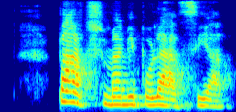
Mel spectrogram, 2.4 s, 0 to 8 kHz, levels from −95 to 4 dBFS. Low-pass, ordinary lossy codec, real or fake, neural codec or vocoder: none; none; fake; codec, 16 kHz, 4.8 kbps, FACodec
